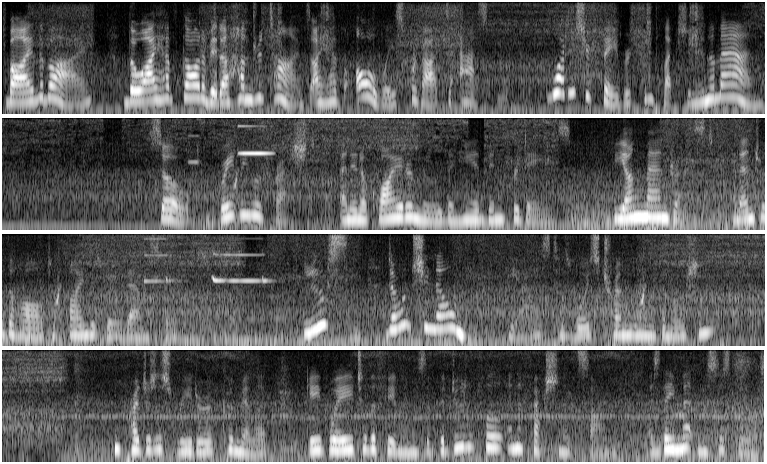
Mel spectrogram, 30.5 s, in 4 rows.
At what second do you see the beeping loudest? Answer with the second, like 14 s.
10 s.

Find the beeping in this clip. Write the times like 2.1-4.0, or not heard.
9.4-10.3, 16.6-18.2.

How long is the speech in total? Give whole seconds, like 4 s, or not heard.
26 s.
